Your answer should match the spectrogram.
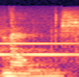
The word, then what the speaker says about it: Knollys: I was going to say Lettice Knollys. Would that be right? Oh, yes, except you probably pronounce it Knowles.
